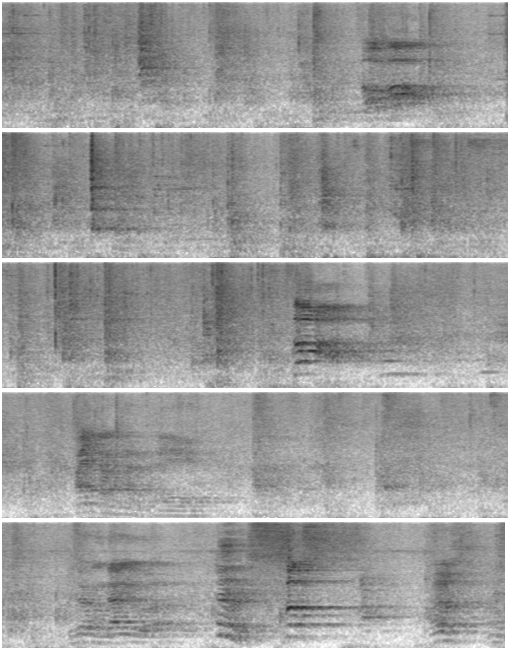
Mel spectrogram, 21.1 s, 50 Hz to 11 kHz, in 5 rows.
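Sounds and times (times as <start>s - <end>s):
feet moving on ring canvas: 0.0s - 21.0s.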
